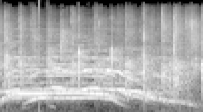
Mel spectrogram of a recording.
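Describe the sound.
Audience applause and cheering added in post-production, a continuous clatter of clapping with a loud sustained voice shouting over it.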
